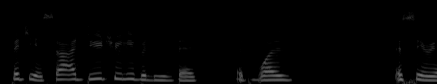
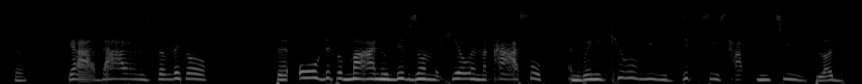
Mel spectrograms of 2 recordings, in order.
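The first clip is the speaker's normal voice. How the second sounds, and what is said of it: Rough attempt at Scottish accent. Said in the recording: “I'm trying to do a Scottish accent ... it kind of sounds like I am ... That wasn't too bad. I mean, it was kind of a butchery”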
